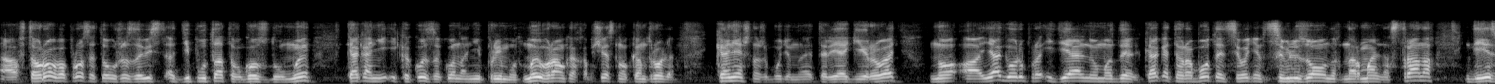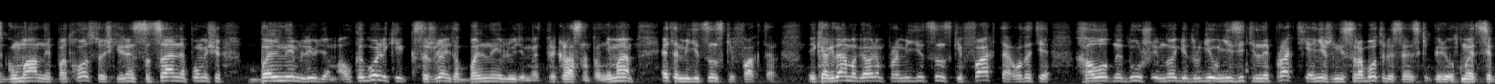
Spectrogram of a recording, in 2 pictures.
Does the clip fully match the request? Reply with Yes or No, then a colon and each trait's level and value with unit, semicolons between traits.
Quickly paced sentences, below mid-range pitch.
No: fast, 185 wpm; medium, 150 Hz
